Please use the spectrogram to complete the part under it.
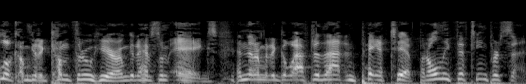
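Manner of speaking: intense, wound-up, full-on podcaster voice. Imitating someone described as intense while asking about him: imitating intense Scott Ziegler. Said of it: "is he, like, intense like that all the time?".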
